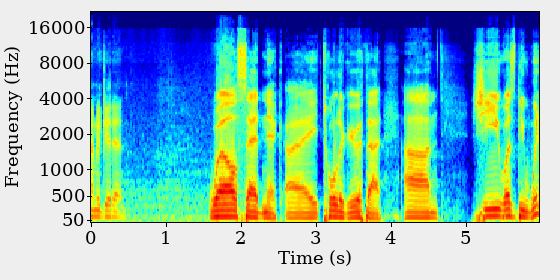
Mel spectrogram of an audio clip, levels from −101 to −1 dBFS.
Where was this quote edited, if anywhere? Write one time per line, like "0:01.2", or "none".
0:04.1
